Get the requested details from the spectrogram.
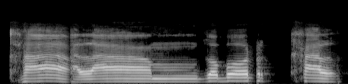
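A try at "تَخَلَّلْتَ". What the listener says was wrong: খা না, এটা খ। খলাম জবর খল। তাখল্লাত।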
